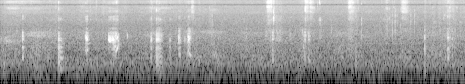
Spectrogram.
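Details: Female Shih Tzu puppy playing rough indoors. Brief high whimpering squeaks come in scattered bursts, loudest near the second mark. Soft scuffling clicks and rustling from play run between them, and a person coaxes quietly.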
